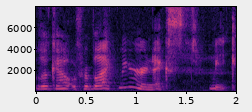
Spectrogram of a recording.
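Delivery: worn-out, hoarse voice, barely there. Giving final thoughts at the end of an episode: lost voice. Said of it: "with your no voice?".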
